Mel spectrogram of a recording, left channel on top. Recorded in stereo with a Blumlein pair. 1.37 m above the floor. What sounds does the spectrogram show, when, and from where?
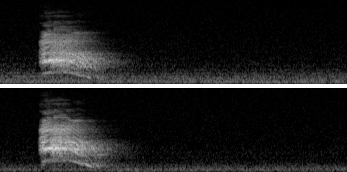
0.4 s a scream: 20° right, 8.5 m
